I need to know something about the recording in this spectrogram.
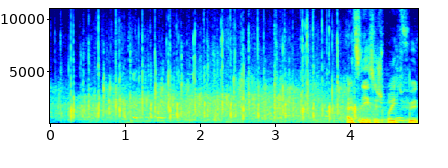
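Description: Applause rings out in a large hall.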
